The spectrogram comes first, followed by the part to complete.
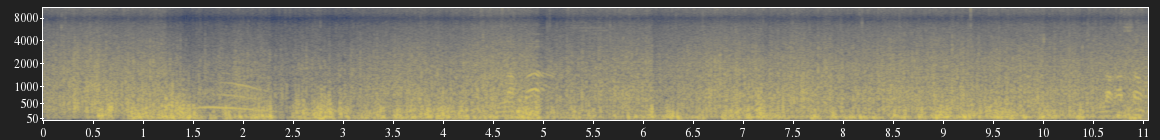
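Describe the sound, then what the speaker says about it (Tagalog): Heavy rain pours down in a dense, continuous roar, loud and close, with gusty rumbling and occasional faint voices beneath it. "ang lakas ang ulan no oh."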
